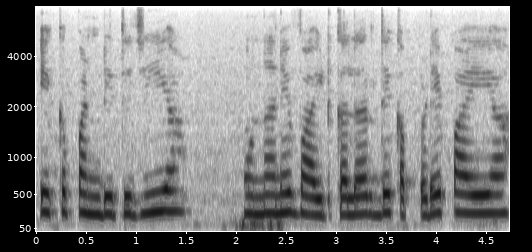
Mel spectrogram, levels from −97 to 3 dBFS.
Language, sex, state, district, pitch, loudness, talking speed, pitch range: Punjabi, female, Punjab, Kapurthala, 245 Hz, -13 LUFS, 150 wpm, 235-255 Hz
